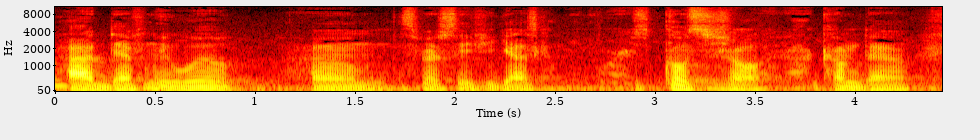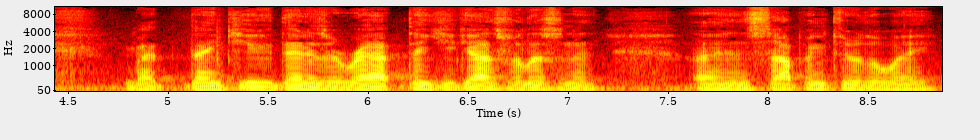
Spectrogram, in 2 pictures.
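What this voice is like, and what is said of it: Hoarse, strained voice. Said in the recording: “I apologize for my voice... I wasn't planning on losing it. You know, yelling at third graders”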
